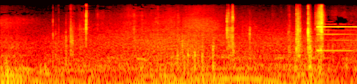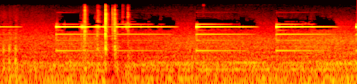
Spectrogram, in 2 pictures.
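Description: A few sharp clicks, then from about four seconds in the Subaru Crosstrek's electronic warning chime dinging about once a second, each ding fading away. Under it is the faint low hum of the idling engine.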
